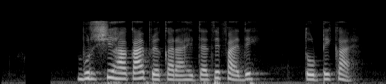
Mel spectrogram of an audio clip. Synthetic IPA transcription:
bʱuɾɕiːɦakajpɾəkaɾaɦet̪jat͡sefajd̪et̪oʈekaj

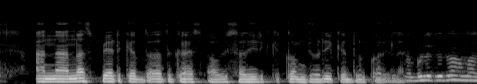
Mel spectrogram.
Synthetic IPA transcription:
ananəspeʈked̪əɾət̪ɡəjsəisəɾiɾkekəmd͡ʒoɾiked̪uɾkəɾɛla̰bulit͡ʃuɦm

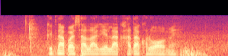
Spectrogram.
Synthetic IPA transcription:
kit̪̚napajsalaɡilakʰad̪akʰɔlwame

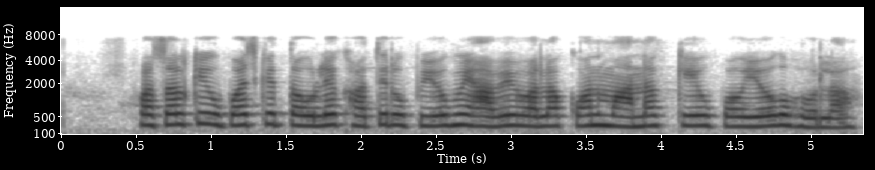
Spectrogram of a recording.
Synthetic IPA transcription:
pʰəsəlkeʊpəd͡ʒket̪əʊlekʰaːt̪ɪɾʊpjoːɡmẽaːʋeʋaːlakɔːnmaːnəkːeʊpjoːɡɦoːlaː

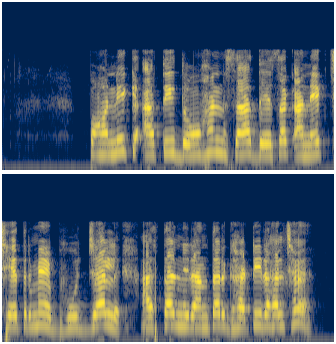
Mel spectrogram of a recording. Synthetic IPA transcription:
paːnikat̪id̪oɦənsaɦd̪esəkəneːkt͡ʃʰeːt̪ɾəmẽbʱud͡ʒəlast̪ʰəɾniɾənt̪əɾɡʱaːʈiɾəɦəlt͡ʃʰɛ

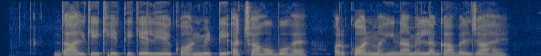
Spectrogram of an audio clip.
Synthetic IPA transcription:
d̪aːlkikʰeːt̪ikeliekɔːnmɪʈːiʔɐtːʃʰaɦoːboɦɛː | ɔːɾkɔːnmɐɦiːnamẽlɐɡaːbəld͡ʒaːɦɛː

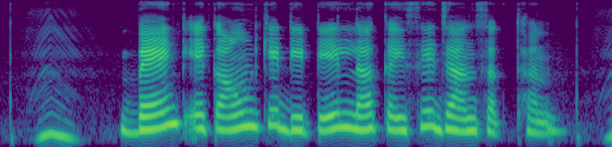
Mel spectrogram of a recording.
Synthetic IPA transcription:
bɛ̃ːŋkekaːʊ̃ɳʈ̚keɖiʈeːlːakɐised͡ʒaːnsɐk̚t̪ɦən

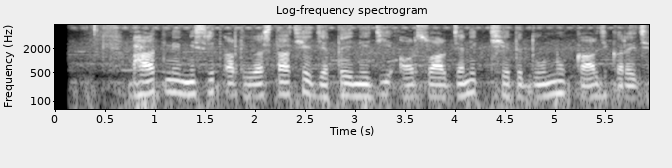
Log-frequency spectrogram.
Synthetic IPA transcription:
bʱaɾət̪memisɾit̪ʰəɾt̪ʰəbjəʋəst̪ʰat͡ʃʰɛd͡ʒət̪əinid͡ʒiʔɔːɾswaɾbəd͡ʒənikt͡ʃʰet̪ɾd̪onukaɾd͡ʒkəɾɛt͡ʃʰɛ

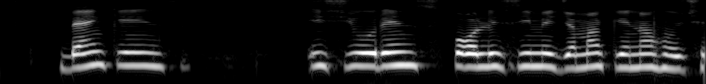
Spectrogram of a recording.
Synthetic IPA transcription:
bɛ̃ːŋkːe | ɪ̃ʃjoːɾenspɔːlɪsimẽd͡ʒɐmakenaɦot͡ʃʰe

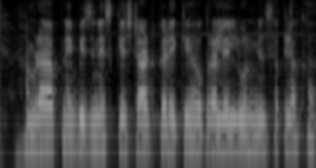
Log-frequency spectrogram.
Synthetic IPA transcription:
ɦɐmɾaɐpnebɪd͡ʒneskesʈaːɾʈkɐɾekeɦoːkɾaleloːnmɪlsɐklakʰaː

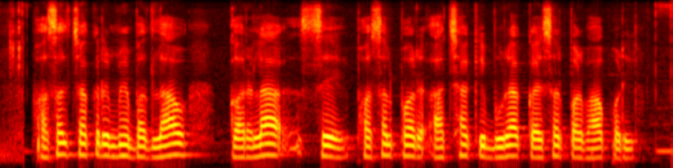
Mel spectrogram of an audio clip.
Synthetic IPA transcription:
pʰəsəlt͡ʃəkɾəmebəd̪law | kəɾlasepʰəsəlpəɾətːʃʰakibuɾakəjsəɾpɾəbʱawpəɾi

